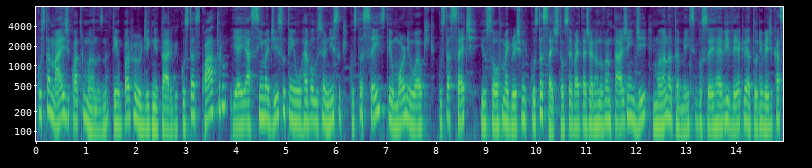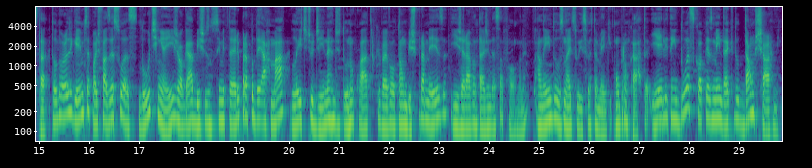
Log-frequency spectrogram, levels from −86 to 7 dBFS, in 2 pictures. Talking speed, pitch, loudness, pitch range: 225 wpm, 135 Hz, -18 LUFS, 125-155 Hz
